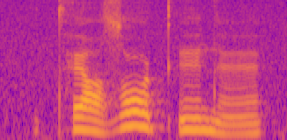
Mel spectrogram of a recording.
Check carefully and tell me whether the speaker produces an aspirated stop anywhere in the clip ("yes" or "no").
yes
